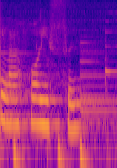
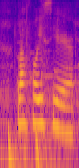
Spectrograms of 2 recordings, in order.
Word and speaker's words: Lavoisier: kekekalan massa hukum kekekalan massa ini dicetus oleh lavoisier Hai lavoisier ditulisnya lavoisier dibacanya itulah Voice yang kedua itu hukum perbandingan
